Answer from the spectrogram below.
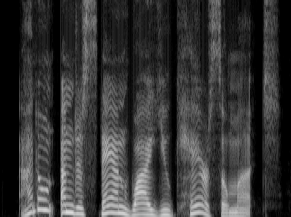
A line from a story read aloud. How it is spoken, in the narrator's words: Emira tried to keep her voice even as she said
